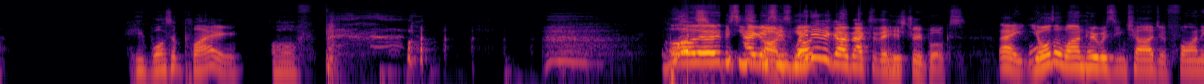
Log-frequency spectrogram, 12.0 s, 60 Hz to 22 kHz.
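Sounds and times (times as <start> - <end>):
man gasping and stifled laughter: 5.5 - 6.1
man groaning: 6.8 - 8.2.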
